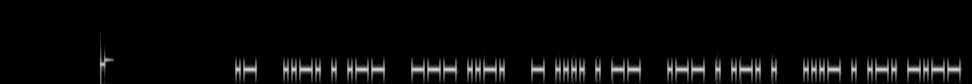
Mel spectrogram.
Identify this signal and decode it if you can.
Morse code, heard as a keyed tone, about 32 wpm, 700 Hz. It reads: A FEW OF THEM WERE VERY
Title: Sentences from Top 1000 Words - Review Part 1 - 30wpm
